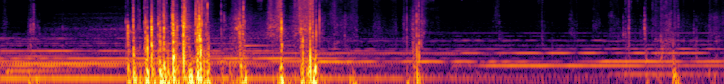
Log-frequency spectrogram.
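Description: A deck of cards being shuffled before drawing a daily guidance card: a dense burst of crisp riffling and slapping clicks for about two seconds, then a few softer taps and flicks trailing off, with a steady low hum underneath.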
